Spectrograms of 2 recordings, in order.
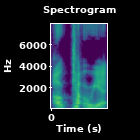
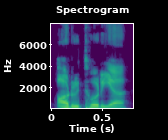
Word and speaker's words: Altria: it in Japanese as Arturia, and the way they write it in English as Altria don't get pronounced the same?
